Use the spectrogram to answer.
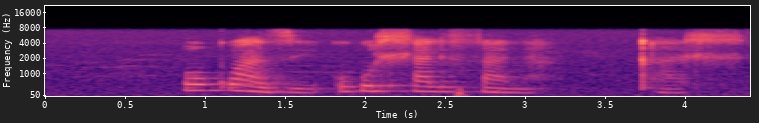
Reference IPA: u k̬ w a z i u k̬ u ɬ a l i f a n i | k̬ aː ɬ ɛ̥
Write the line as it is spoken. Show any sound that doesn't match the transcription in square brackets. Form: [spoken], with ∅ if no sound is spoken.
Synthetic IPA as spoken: [ɔ] k̬ w a z i u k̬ u ɬ a l i [s] a n [a] | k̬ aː ɬ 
